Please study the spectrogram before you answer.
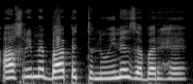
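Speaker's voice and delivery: ordinary delivery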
